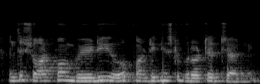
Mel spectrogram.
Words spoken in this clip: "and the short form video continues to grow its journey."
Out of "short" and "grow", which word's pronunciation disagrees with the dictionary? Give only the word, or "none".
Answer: none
